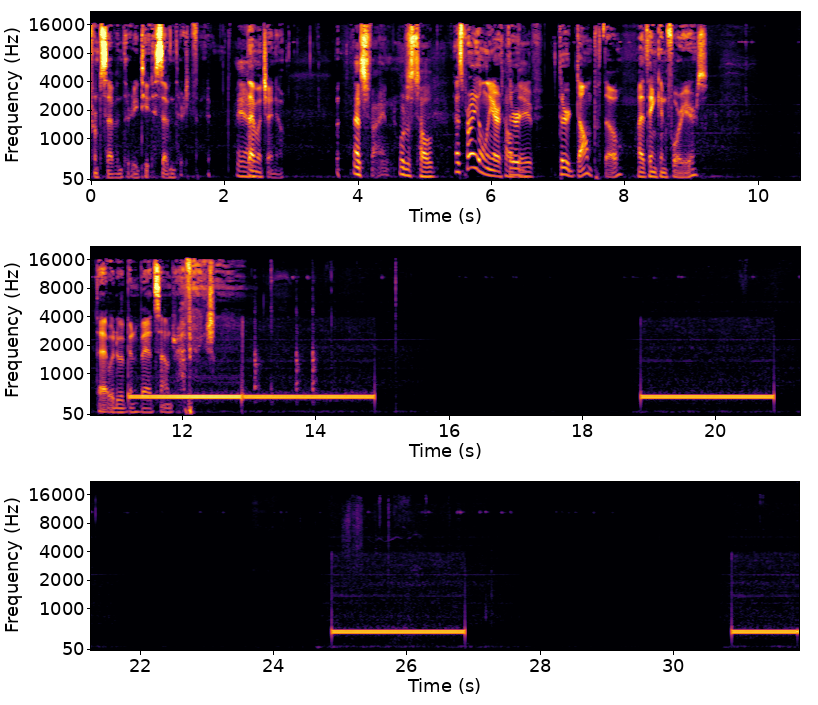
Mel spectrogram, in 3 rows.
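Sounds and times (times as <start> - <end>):
speech: 0.0 - 3.0, 3.7 - 9.3, 10.8 - 12.6
faint low hum: 0.0 - 31.8
two-tone telephone ringing signal while calling someone: 12.6 - 15.0, 18.9 - 20.9, 24.9 - 26.9, 30.9 - 31.8.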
